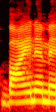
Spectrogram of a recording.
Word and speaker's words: Vinum: Well, it's the Latin word for wine. So technically, you know, it's Vinum. – A dead language. So I've heard both Vinum and Vinum, actually.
